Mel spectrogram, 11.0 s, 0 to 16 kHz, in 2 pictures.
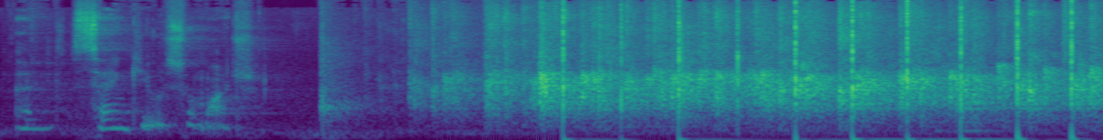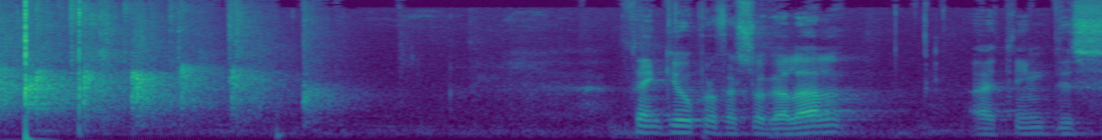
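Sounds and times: audience applauding: 2.0s - 7.3s.

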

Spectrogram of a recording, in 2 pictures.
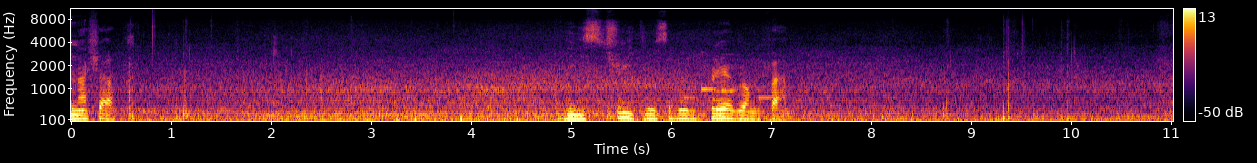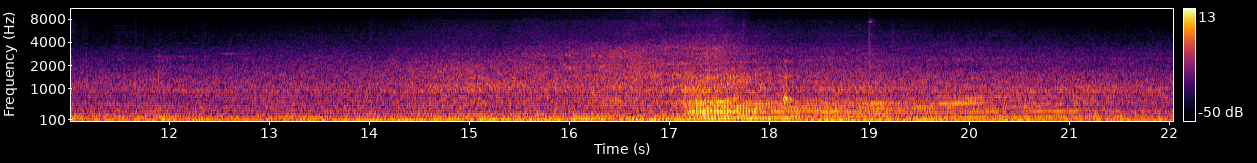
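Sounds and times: street traffic noise: 0.0s - 22.0s
motor vehicle passing close: 16.2s - 21.0s.

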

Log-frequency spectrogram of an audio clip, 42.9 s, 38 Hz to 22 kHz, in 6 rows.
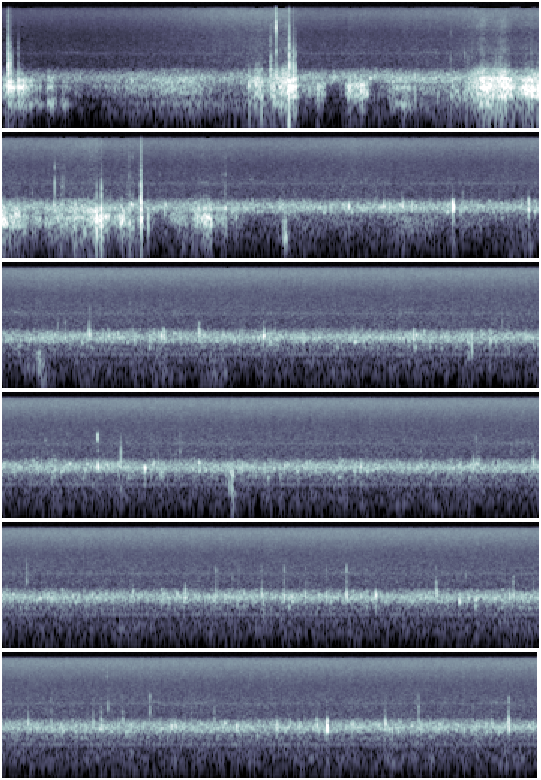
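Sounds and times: muffled underwater rushing current: 0.0s - 11.0s.

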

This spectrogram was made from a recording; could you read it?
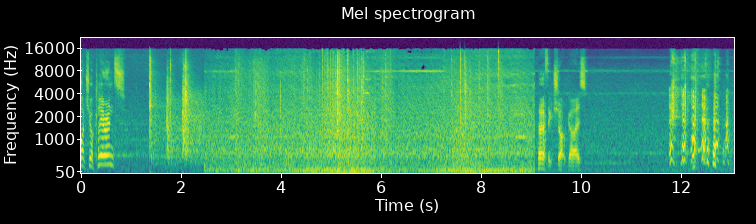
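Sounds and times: low mechanical rumble: 0.6s - 13.0s
sharp metallic knocks: 1.4s - 2.9s.

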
